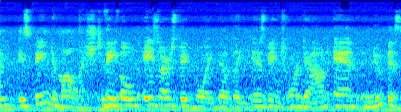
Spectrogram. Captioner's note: on TV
